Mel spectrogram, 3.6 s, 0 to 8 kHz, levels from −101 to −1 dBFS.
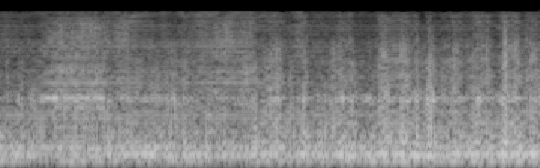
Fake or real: fake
